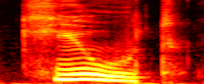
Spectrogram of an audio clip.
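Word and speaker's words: cute: که مثلا اینجا ببینید این مثلا کوت نمی شود یا کات نمی شود، تلفظش می شود کیوت که در اینجا آورده شده است.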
